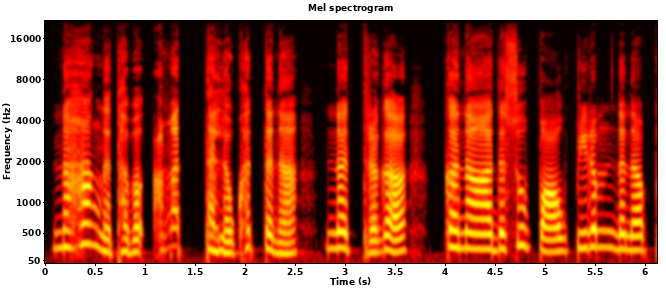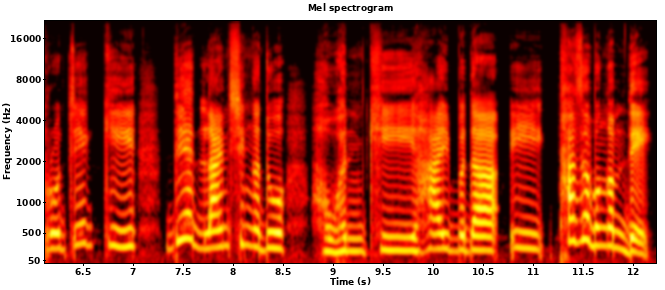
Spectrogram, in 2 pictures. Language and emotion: Manipuri, angry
